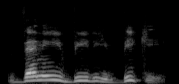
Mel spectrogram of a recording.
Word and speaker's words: Veni vidi vici: It was not pronounced V. It was pronounced W. It was a W. So like Julius Caesar's famous quote, "Veni vidi vici," is actually pronounced in Latin, "Veni vidi vici."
